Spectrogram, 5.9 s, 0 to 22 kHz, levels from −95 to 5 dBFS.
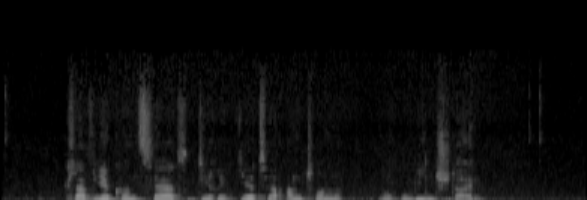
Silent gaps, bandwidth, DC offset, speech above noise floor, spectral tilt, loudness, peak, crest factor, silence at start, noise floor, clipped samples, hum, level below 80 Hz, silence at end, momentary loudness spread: none; 16.5 kHz; under 0.1%; 27 dB; -6 dB/octave; -49 LUFS; -30 dBFS; 20 dB; 0.4 s; -75 dBFS; under 0.1%; none; -72 dBFS; 0.75 s; 10 LU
